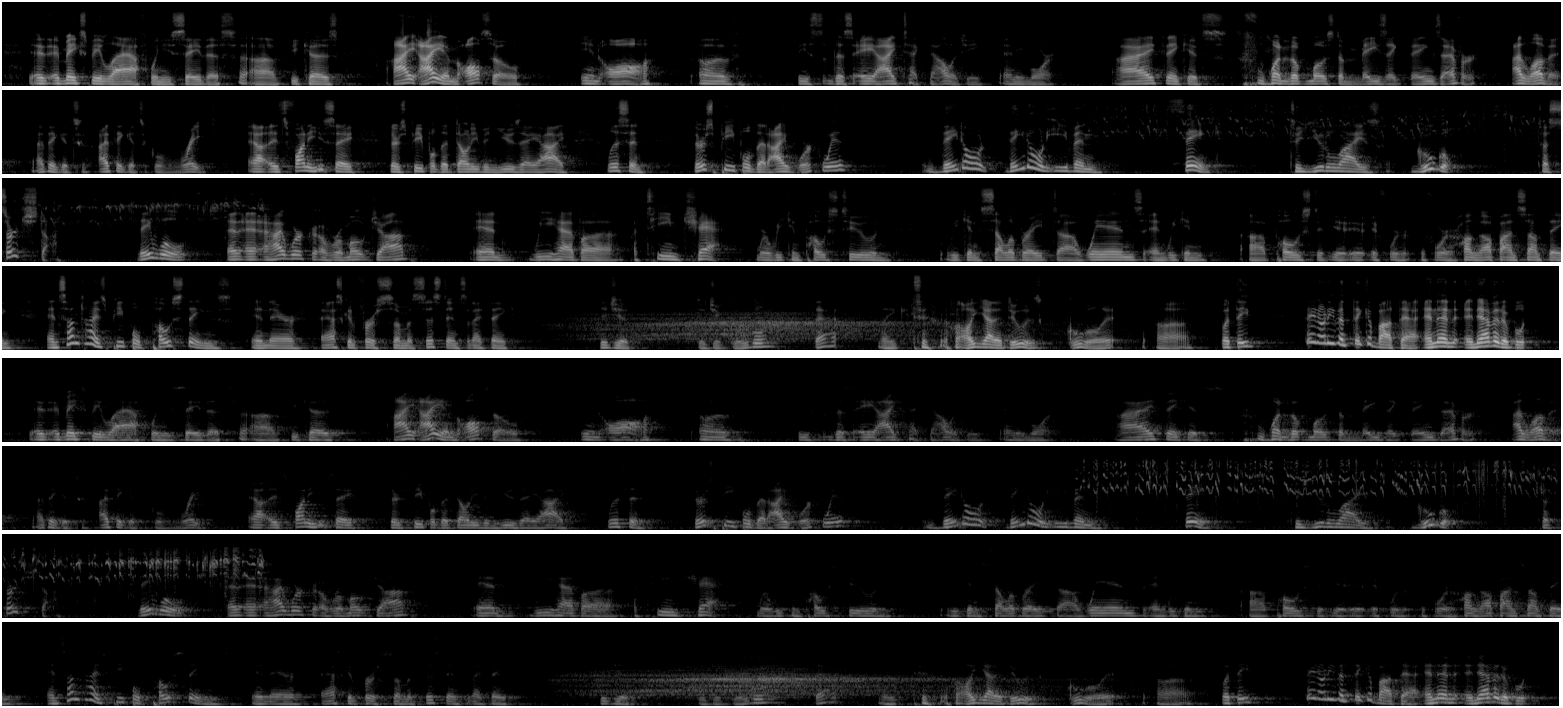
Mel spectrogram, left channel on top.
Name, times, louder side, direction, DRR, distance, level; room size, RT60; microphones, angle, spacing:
voice 1, 0.3-3.4 3.9-5.2 5.8-6.5 7.0-7.4 8.0-10.5 11.1-14.7 15.1-15.6 15.9-17.6 18.1-19.1 19.5-21.2 21.6-22.0 22.5-24.0 24.8-26.6 27.4-27.7 28.5-29.4 29.7-30.1 31.0-31.6 32.5-33.0 33.4-35.2 35.9-38.4 38.7-40.0 40.6-43.2 43.7-45.3 45.5-46.9 47.2-51.8 52.8-53.1 53.7-54.5 54.9-55.1 55.5-57.2 57.4-57.9 58.3-58.7 59.0-59.3 59.8-62.0, left 8 dB, 80° left, 22 dB, 0.3 m, -36 dB
sound 1, 26.3-33.8, right 11 dB, 80° right, 0.5 m, -47 dB
sound 2, 52.2-58.3, right 1 dB, 10° right, 2.5 m, -50 dB
16.0 x 8.0 x 3.7 m, 0.88 s
head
